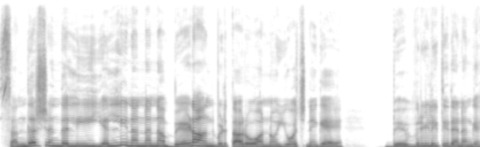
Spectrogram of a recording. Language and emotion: Kannada, fearful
